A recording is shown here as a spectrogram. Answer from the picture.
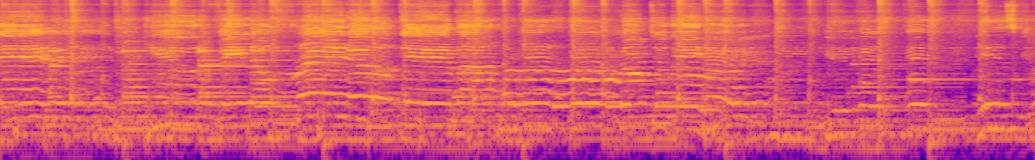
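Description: A man singing a song while playing an electric guitar.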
